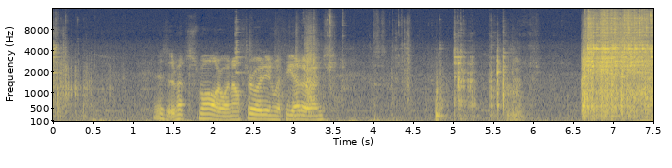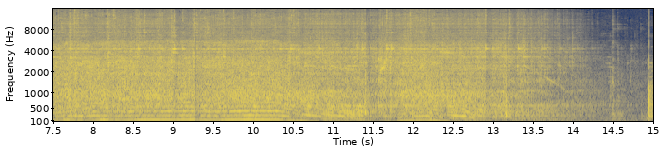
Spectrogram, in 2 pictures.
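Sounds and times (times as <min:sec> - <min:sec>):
loud clattering grind: 0:00.0 - 0:00.8, 0:01.5 - 0:15.0
crusher motor hum: 0:06.6 - 0:14.7.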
